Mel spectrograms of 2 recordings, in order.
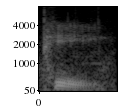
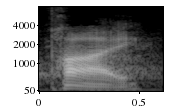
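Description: First: The letter name rhymes with 'see'. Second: The letter name rhymes with 'eye'. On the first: This is the scholarly classical pronunciation. The speaker calls it right. "the proper way to say pi is P" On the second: This is the common everyday pronunciation. The speaker calls it wrong. "I know you call it pi"

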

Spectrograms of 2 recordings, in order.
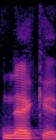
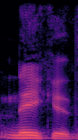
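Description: First: The first vowel sounds like the one in neck. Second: The first vowel sounds like the one in nay. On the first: "I say naked because I kind of always thought like you're naked from your neck down" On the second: "not naked"

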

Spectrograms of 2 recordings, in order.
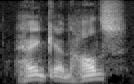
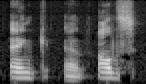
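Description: First: The names begin with an h sound. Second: The names begin without an h sound. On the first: "Mijn broers Henk en Hans" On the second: "werden meestal aangesproken als Enk en Ans"

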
